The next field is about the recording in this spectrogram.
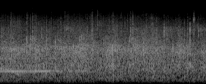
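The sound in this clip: Audience applause rises as a dense, even wash of clapping that holds steady throughout with no voices over it.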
